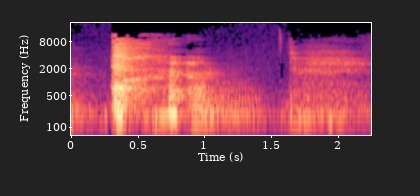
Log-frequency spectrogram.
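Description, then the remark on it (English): A person coughs, a loud harsh burst followed by a rougher second cough and then a shorter hack, with no talking around it. “So don't think I fucking have some sort of miner's cough.”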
